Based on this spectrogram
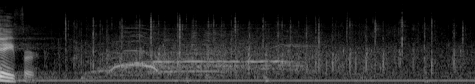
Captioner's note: audience applauding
